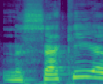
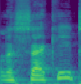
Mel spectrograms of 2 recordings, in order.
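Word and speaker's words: Nsekhe: Ty Nesekhe, I believe is how you pronounce it, N-S-E-K-H-E, I'm going to call it Nesekhe, Ty Nesekhe, injured his ankle.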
